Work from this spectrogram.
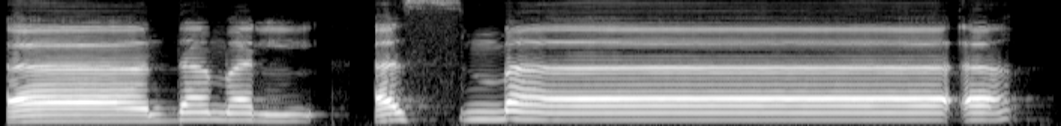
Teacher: یہاں بڑی مد ہے اور حروف مدہ اور حمزہ ایک ہی لفظ کے اندر ہے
